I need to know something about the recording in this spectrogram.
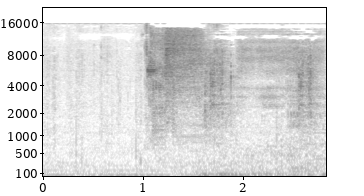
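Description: A heavy sliding door whooshes open.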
